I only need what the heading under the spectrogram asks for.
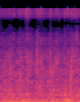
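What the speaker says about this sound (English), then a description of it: "of course it started raining" Steady rain falls outdoors during a Subaru alternator replacement, a continuous broadband hiss of drops with a soft low rumble beneath, fairly loud and even throughout with no talking.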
